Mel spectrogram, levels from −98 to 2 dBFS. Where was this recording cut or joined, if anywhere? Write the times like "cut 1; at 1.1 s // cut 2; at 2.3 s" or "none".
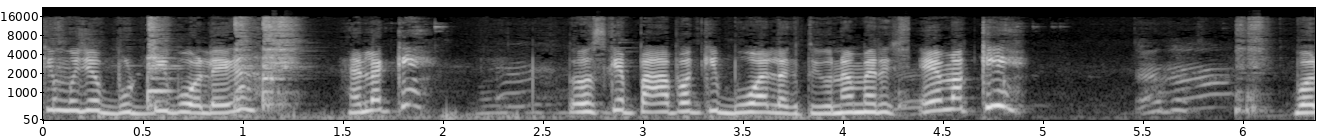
cut 1; at 4.3 s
